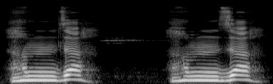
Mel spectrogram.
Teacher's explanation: हमज़ा, हलक के आखिरी हिस्से से अदा होता है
